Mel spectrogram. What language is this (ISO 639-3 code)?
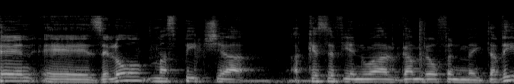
heb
